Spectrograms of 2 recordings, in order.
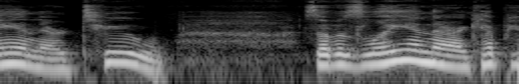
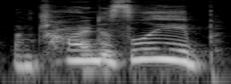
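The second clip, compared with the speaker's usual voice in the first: much higher, strained mock scolding; telling her thoughts off; 9 semitones higher than usual. She tells her own racing thoughts to shut up, high mock scolding. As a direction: snap at the chattering mind to let her sleep. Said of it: "I was like".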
